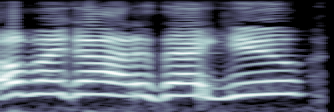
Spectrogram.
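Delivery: high and loud, mock-thrilled fan; excited fan gasp. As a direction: squeal it like a fan who just spotted you. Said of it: "everyone's like".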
